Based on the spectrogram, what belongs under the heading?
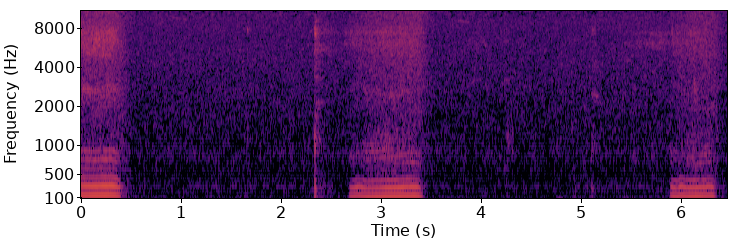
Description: My cat, sacked out and snoring...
